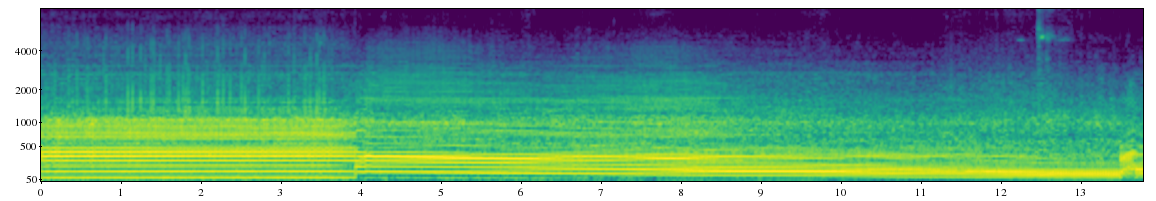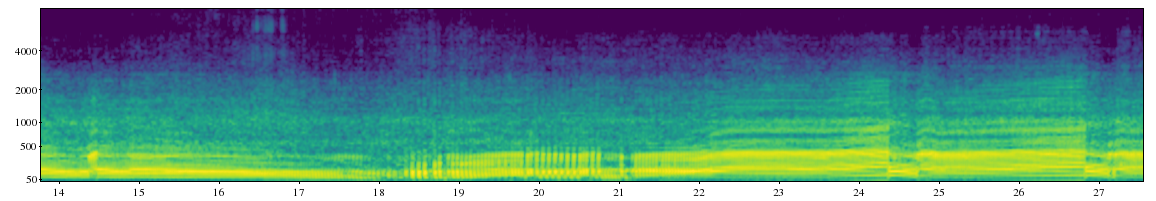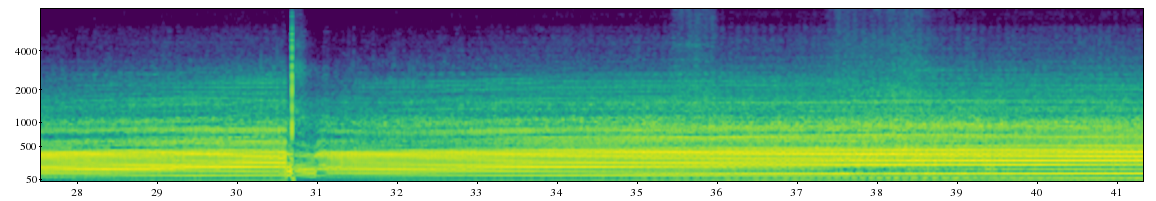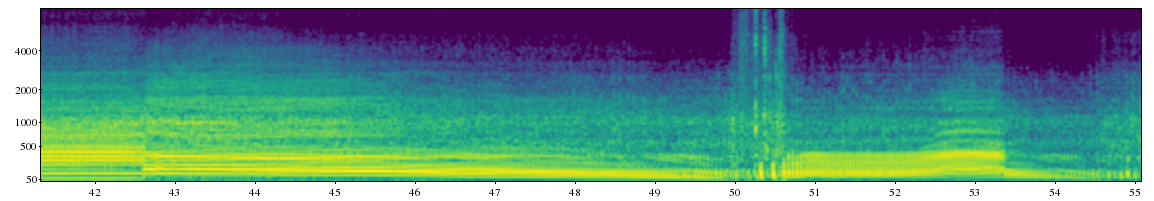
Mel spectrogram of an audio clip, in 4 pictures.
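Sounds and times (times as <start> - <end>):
motorcycle engine upshifting: 49.7 - 53.6.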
